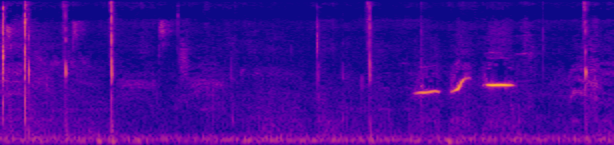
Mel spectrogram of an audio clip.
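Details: Indian ringneck parrot (rose-ringed parakeet, Psittacula krameri), blue, gives three short, clear whistles, one sliding upward and the last held level, after a scatter of sharp clicks and taps in a quiet room.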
